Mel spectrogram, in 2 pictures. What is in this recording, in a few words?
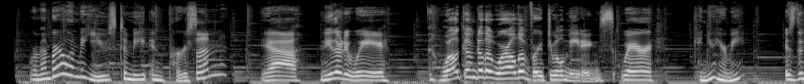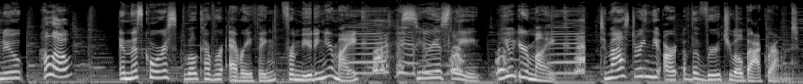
eLearning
